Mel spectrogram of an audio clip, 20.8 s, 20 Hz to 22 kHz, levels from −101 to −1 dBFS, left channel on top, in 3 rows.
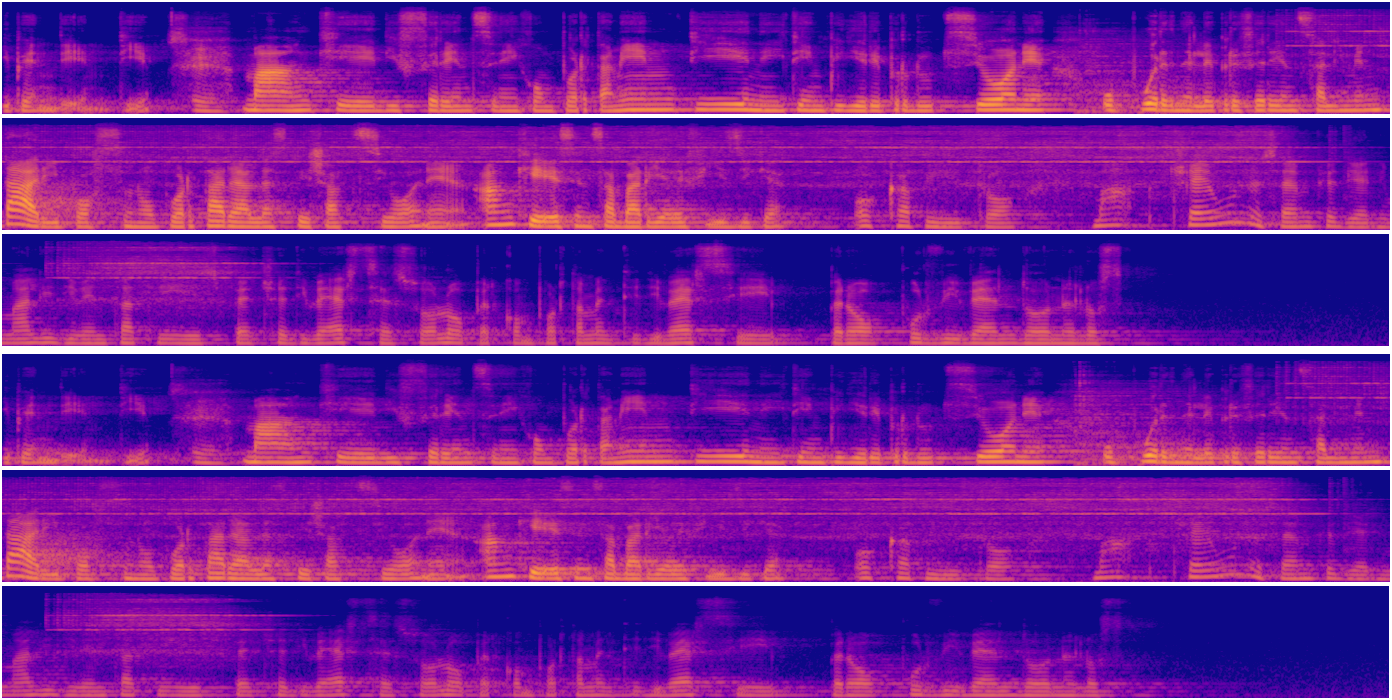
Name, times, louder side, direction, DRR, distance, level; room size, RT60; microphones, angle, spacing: voice 1, 0.0-10.9, left 3 dB, 35° left, 11 dB, 0.8 m, -33 dB
voice 2, 0.8-1.1 11.2-19.5, left 3 dB, 80° left, 13 dB, 0.9 m, -44 dB
sound 1, 5.3-11.0, right 1 dB, 55° right, 5.1 m, -59 dB
sound 2, 6.3-13.7 14.1-15.3, equal, 5° right, 6.2 m, -48 dB
28.5 x 16.5 x 8.8 m, 1.3 s
head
